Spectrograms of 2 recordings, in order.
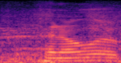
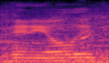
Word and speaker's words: paniolo: do you pronounce it something like cowboy burger but Danny it's a Panola paniolo look at these fries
